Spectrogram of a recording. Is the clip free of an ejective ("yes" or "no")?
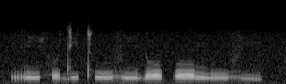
yes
